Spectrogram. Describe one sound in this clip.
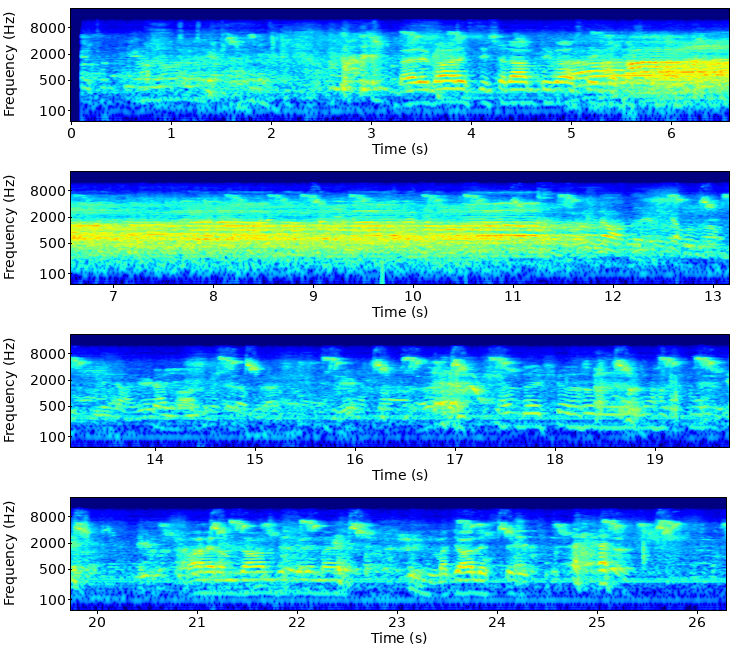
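A man preaches with passion through a loudspeaker in an echoing hall.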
